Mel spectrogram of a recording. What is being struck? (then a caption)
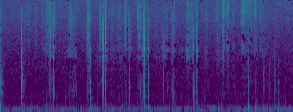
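Soft vinyl toy horse. A small yellow soft-vinyl Rody horse toy, likely hollow, is held in hand with a pin mic clipped on its ear while short fingernails and fingertips tap and scratch its body. A quiet series of short, dry taps and scrapes stands over a steady low hum, with some brief bright clicks and almost no ring after each hit.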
